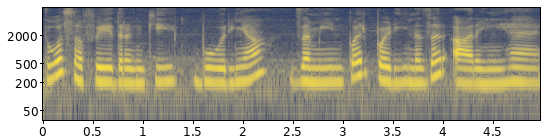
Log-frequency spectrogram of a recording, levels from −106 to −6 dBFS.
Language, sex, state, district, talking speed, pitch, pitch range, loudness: Hindi, male, Chhattisgarh, Raipur, 145 wpm, 210 Hz, 200-225 Hz, -18 LUFS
